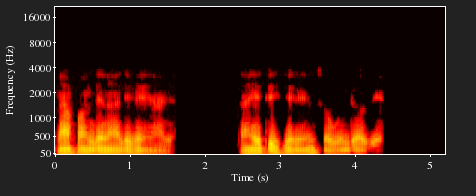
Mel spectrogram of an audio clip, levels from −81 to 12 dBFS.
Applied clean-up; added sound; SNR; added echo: none; none; none; none.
